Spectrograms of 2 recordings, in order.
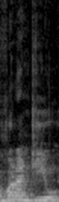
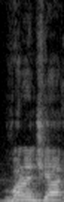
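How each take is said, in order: First: The two words are said separately and fully. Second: The two words blend into one 'werencha' sound. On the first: This is how non-native speakers say it. "वरंट तो हम लोग बोलते हैं जो non natives हैं।" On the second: This is how native speakers say it. "वरंशिया जो मैं आपको कह रहा हूँ, ये एडवांस या स्पोकन इंग्लिश है।"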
